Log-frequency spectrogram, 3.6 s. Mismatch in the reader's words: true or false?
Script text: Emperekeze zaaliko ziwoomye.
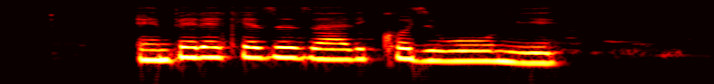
false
